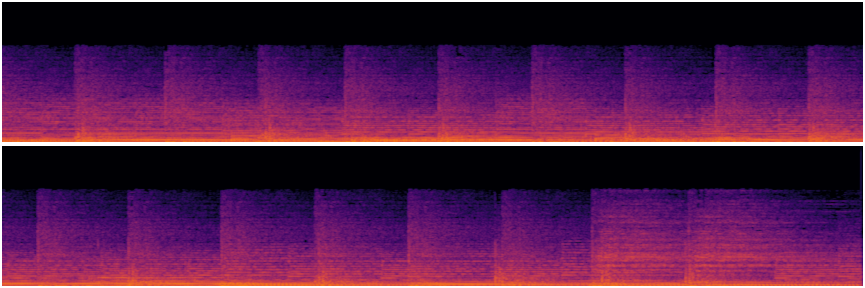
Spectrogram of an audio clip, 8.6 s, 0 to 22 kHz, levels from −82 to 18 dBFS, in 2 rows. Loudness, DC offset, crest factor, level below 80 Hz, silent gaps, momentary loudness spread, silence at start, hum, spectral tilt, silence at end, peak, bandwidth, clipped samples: -17 LUFS; under 0.1%; 14 dB; -28 dBFS; none; 3 LU; 0 s; none; -5.5 dB/octave; 0 s; -2 dBFS; 15.5 kHz; under 0.1%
